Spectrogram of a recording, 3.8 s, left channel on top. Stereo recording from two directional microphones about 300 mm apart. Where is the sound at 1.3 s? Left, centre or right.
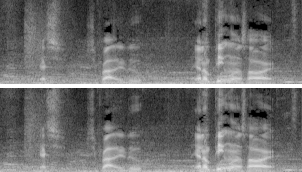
Centre.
